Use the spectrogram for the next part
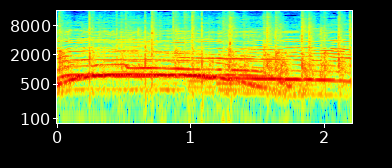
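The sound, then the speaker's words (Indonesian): Audience applause welcoming a guest, a young actor: a steady patter of many hands clapping, with a sustained cheering tone running over it for a couple of seconds. “Tepuk tangannya jangan malas.”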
